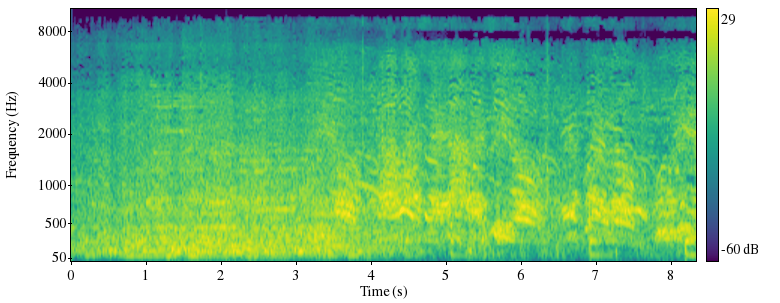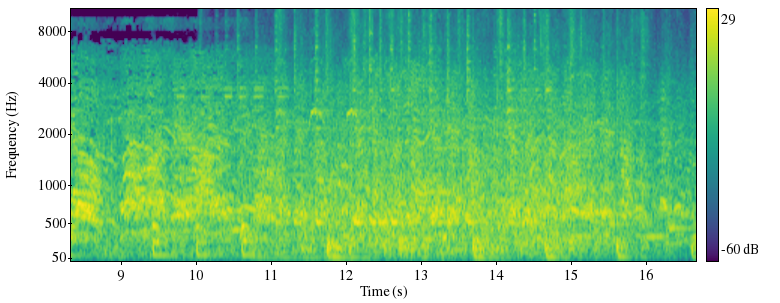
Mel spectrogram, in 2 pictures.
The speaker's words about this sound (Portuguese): Sons de uma multidão que tomou o centro de Santiago com bandeiras do Chile e dos Mapuche para celebrar um resultado histórico.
